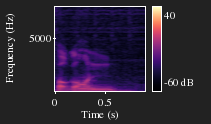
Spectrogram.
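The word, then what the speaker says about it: fogón: There's a saying in Spain called um fogon, which is like a grill.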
